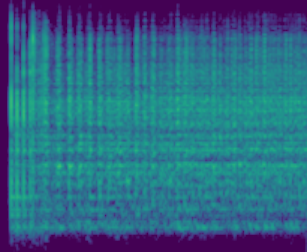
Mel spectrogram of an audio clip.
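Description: A flipped penny clatters onto a hard surface, a burst of quick metallic bounces that blur into a bright, ringing spin before slowly settling, with no voices.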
